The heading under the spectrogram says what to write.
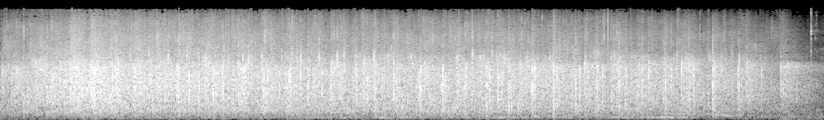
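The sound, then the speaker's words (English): Sustained applause from an audience at a student awards presentation, for a student given an honorable mention, fills the whole stretch, a dense, steady wash of many hands clapping that holds at an even loudness before tapering slightly at the end. “And so I would like you also to clap for”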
